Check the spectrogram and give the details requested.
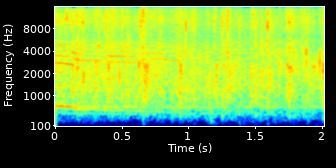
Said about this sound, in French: Est-ce qu'on peut ensemble applaudir Jésus encore oui.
